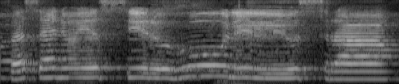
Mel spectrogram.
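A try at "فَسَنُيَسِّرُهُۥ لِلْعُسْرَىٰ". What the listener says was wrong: فسنيسره للعسرى ഇവിടെ ഫസനുയസ്സിറുഹു ലിൽ ഉസ്ര എന്നാണ്. ഐനാണ്, യാ അല്ല. ഫസനുയസ്സിറുഹു ലിൽ ഉസ്ര ലിൽ ഉസ്ര فسنيسره للعسرى അതേപോലെ ഫസനുയസ്സിർഹു എന്ന് പറയരുത്, യസ്സിറുഹു എന്നാണ്. സുക്കൂനല്ല, ഇവിടെ ലൊമ്മാണ്. ഫസനുയസ്സിറുഹു യസ്സിറുഹു യസ്സിർഹു എന്നല്ല യസ്സിറുഹു.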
